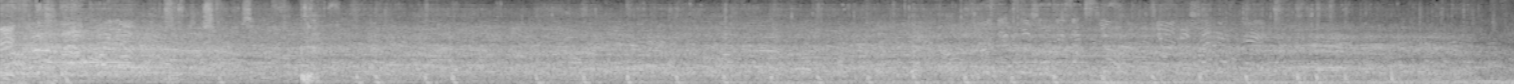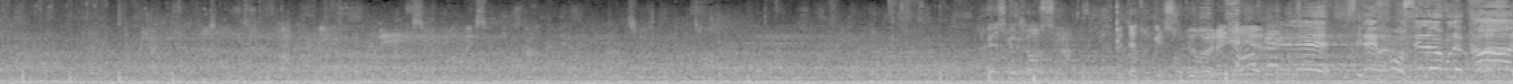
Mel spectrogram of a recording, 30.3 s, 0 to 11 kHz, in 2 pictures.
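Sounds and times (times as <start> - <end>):
footsteps walking from a crowd into a reverberant indoor space: 0.0 - 17.8
dense noisy crowd babble: 0.0 - 30.2.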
